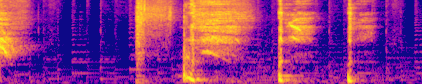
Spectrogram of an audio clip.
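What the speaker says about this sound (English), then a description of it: "I just got a little cough there." Three short, rough coughs from a person with a lingering cold, close and fairly soft, spaced apart and preceded by a faint throat sound.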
